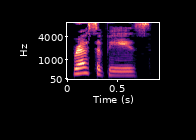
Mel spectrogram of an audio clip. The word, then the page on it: recipes: British English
